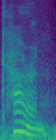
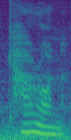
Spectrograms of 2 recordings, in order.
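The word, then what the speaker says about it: Charon: is a little off the name you heard wasn't Karen it was c h a r o n as in karon the Fairman of the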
